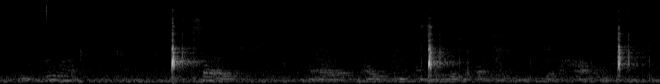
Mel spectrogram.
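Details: Hiccups in a 1-week-old baby: three sharp, abrupt hiccups roughly two to three seconds apart, with soft voice sounds between them.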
